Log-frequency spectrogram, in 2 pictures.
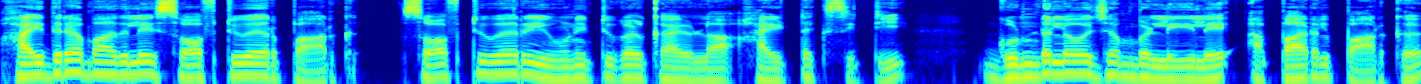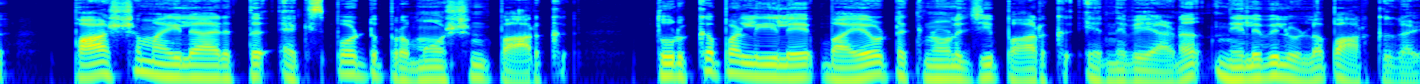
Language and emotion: Malayalam, neutral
